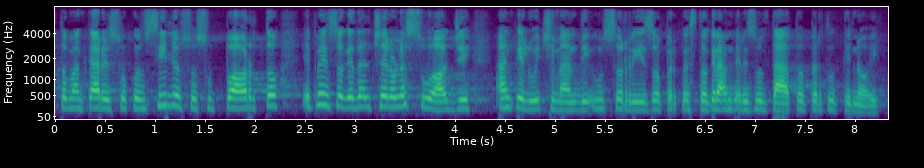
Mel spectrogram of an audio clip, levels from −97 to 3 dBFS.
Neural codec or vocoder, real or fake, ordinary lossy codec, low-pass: none; real; none; 7.2 kHz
